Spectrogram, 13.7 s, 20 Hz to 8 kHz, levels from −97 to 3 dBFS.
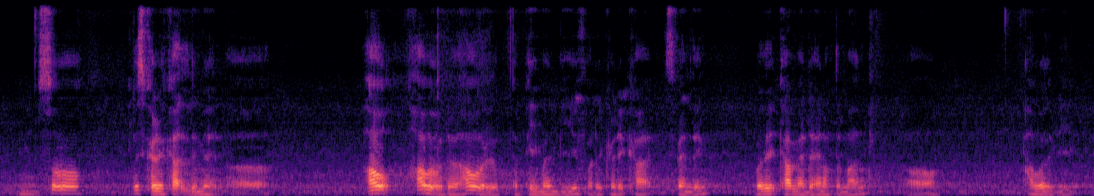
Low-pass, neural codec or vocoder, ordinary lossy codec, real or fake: none; codec, 16 kHz, 16 kbps, FunCodec, trained on LibriTTS, 50 frames a second; none; fake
